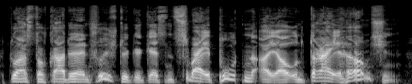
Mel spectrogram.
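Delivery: loud, high, rattled-off reproach; rasping scolding. A narrator's reading. King scolding queen about her breakfast, rasping loudly. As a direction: reel it off scornfully at full volume. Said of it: "schnarrte der König".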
